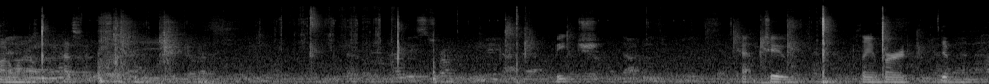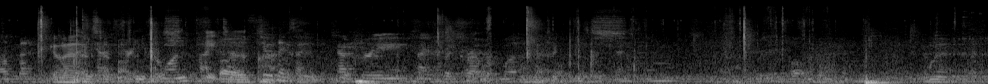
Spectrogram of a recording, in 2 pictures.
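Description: Playing cards tap softly as they are laid down on a mat.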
